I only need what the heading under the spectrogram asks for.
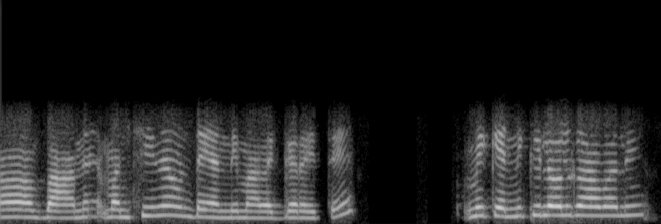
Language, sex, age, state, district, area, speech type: Telugu, female, 18-30, Telangana, Medchal, urban, conversation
